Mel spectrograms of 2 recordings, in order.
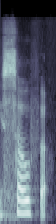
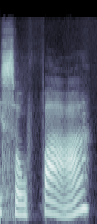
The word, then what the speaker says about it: sofa: schwa sound okay so you say sofa sofa sofa you don't say so far you don't say so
